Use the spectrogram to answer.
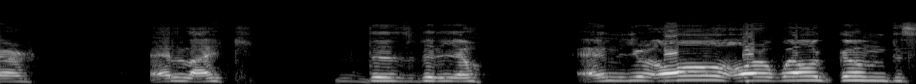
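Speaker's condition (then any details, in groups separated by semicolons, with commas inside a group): Cerebral palsy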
